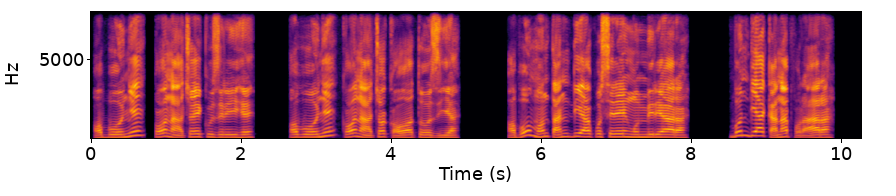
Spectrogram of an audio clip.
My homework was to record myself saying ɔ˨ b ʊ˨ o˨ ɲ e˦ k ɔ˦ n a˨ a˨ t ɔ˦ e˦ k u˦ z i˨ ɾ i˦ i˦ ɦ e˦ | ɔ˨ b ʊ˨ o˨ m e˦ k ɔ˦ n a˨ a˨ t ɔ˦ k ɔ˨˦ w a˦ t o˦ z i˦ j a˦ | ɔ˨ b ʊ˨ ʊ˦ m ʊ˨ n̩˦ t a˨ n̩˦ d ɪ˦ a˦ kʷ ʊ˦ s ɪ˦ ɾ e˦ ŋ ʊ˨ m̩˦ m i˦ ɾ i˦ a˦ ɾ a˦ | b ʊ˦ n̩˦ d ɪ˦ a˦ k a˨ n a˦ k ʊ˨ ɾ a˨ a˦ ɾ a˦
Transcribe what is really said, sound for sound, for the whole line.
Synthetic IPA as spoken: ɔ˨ b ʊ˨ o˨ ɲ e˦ k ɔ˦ n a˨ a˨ t͡ʃ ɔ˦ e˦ k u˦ z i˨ ɾ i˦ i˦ ɦ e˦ | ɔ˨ b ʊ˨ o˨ ɲ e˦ k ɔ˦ n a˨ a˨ t͡ʃ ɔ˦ k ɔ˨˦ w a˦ t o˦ z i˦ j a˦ | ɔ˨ b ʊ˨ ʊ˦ m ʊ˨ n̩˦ t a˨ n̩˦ d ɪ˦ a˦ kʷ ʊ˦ s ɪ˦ ɾ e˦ ŋ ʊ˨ m̩˦ m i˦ ɾ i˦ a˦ ɾ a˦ | b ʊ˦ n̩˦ d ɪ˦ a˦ k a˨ n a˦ p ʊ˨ ɾ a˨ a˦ ɾ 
